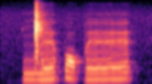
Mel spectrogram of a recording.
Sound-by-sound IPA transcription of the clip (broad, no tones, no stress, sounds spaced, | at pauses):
ŋ͡ǁ e p ɔ p eː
